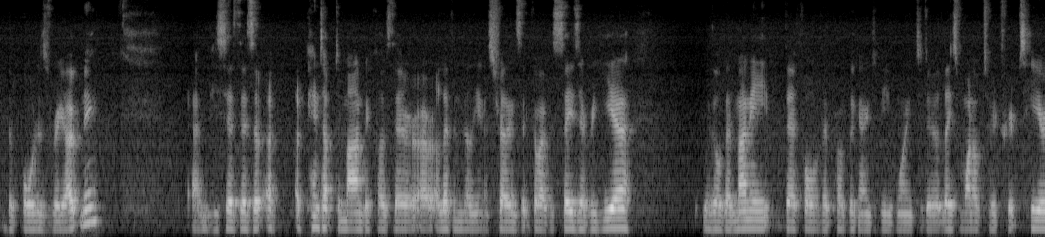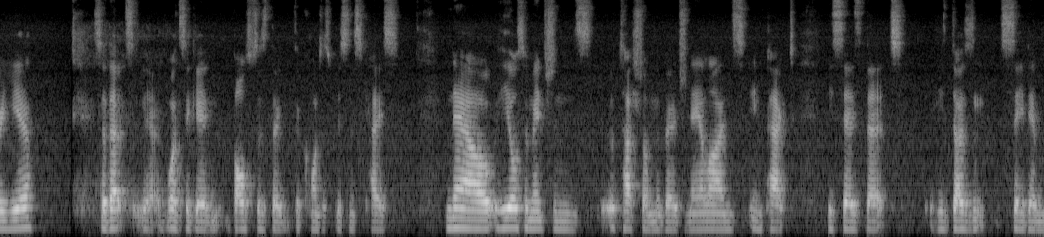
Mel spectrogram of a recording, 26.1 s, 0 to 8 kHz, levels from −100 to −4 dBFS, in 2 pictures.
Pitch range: 100-125 Hz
